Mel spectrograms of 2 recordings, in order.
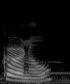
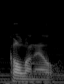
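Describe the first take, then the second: First: The word is pronounced differently from its spelling. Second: The word is pronounced just as it is spelled. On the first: "If they wanted it pronounced Colonel" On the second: "I'm pronouncing it Colonel, because that's how it's bleeping spelled"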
